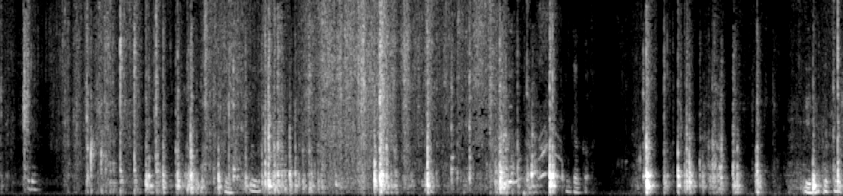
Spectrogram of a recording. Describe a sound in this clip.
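Plastic toy parts clatter and knock together.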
